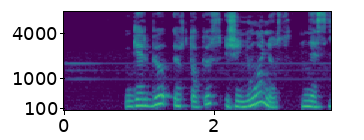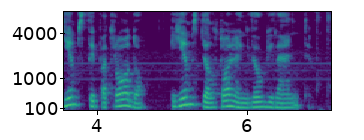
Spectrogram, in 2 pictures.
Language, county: Lithuanian, Alytus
